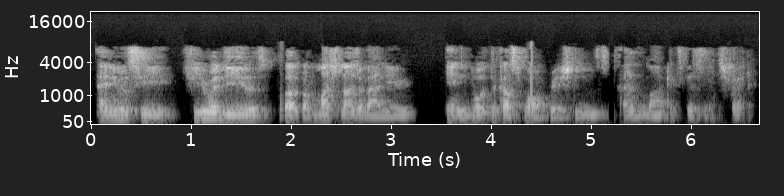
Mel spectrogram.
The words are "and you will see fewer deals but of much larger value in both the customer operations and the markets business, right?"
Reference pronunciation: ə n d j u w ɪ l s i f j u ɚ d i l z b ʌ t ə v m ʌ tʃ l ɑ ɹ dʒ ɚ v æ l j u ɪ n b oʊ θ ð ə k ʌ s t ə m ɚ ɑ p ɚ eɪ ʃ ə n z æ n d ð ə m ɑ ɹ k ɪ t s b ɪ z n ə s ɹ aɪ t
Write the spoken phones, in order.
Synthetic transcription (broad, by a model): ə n j u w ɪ l s i f j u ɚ d i l z b ʌ t ə v m ʌ tʃ l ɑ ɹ dʒ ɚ v æ l j u ɪ n b oʊ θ ð ə k ʌ s t ə m ɚ ɑ p ɚ eɪ ʃ ə n z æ n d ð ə m ɑ ɹ k ɪ t s b ɪ z n ə s ɹ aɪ t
